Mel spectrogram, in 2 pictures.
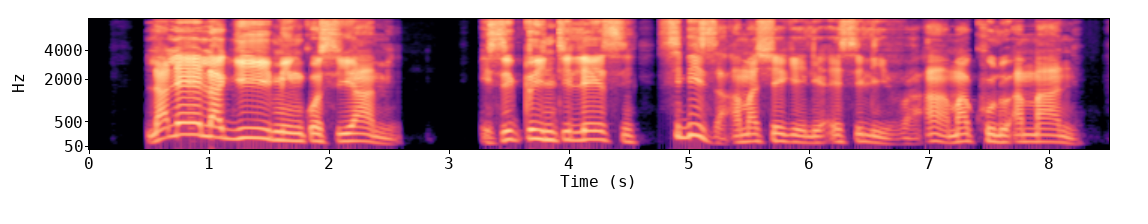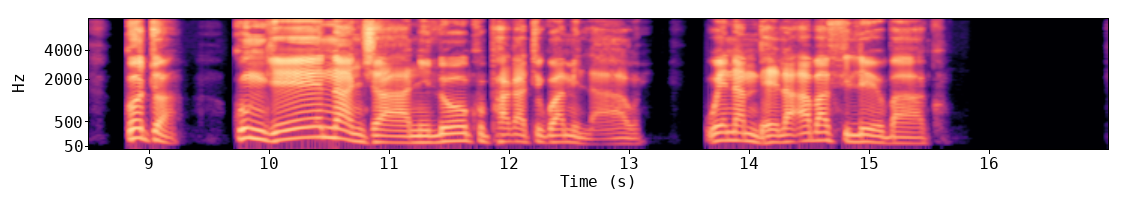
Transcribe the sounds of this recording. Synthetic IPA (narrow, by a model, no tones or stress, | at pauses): lalɛlaɣimiŋkʼosijaːmiː | siǃintʼilesi | siβiza̰ʔamaʃɛɣeliesiliva̰ʔaŋamakʰuluʔamaːnɛ | ɣɔd̥ʱwa | ɣuŋɛnand͡ʒʱanilokʰupʰaɣatʰiɣwamilaːwɛ | wɛnambʱɛlaːβafilɛjɔβaːkʰɔ̥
